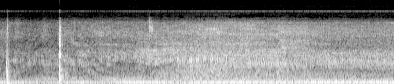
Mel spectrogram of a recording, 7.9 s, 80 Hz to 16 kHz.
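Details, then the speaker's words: Predator 3500 inverter generator after oil, spark plug and air filter change, 120 V output within spec: after a couple of clicks settles into a smooth, even drone, no hunting, stumbling or ticking; valves judged in spec; normal idle. "that the valves are obviously in spec, because if they weren't, it would be running rough. It would hunt, as in go, and it's running perfect."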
